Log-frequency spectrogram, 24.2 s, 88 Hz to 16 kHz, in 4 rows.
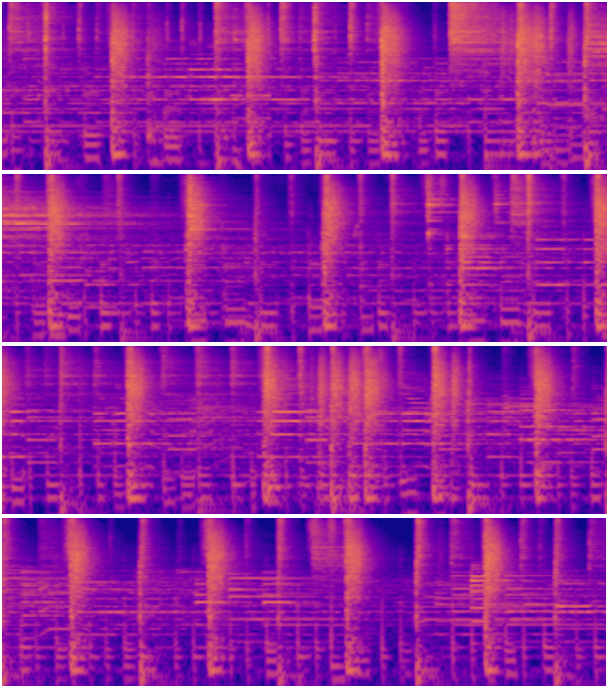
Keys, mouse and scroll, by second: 0.7 click, 1.1 click, 1.5 alt+/, 2.0 g, 3.5 click, 3.7 click, 4.4 click, 6.5 Tab, 6.9 alt+/, 7.1 click, 7.3 scroll down 2, 7.4-8.0 shift+middle drag, 8.0 click, 8.2 scroll up 1, 9.0-10.0 drag, 12.7-13.0 scroll up 2, 13.0-13.7 middle drag, 13.7 KP_1, 14.1 Tab, 16.6 Tab, 17.0-18.0 right drag, 19.0-20.0 drag, 20.1 Tab, 20.5 click, 20.8-21.7 scroll up 1, 21.7 ctrl+z, 21.9 ctrl+z, 22.8 click, 23.1-24.1 drag.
